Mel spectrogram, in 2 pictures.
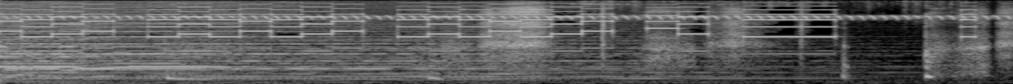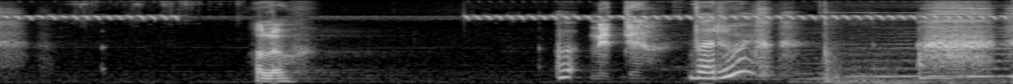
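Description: A mobile phone ringing. First comes an electronic ringtone melody of stepped high beeps over soft background music, then a continuous high trilling ring that breaks off for about a second and resumes. A few short breaths or sighs sound over the ring.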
